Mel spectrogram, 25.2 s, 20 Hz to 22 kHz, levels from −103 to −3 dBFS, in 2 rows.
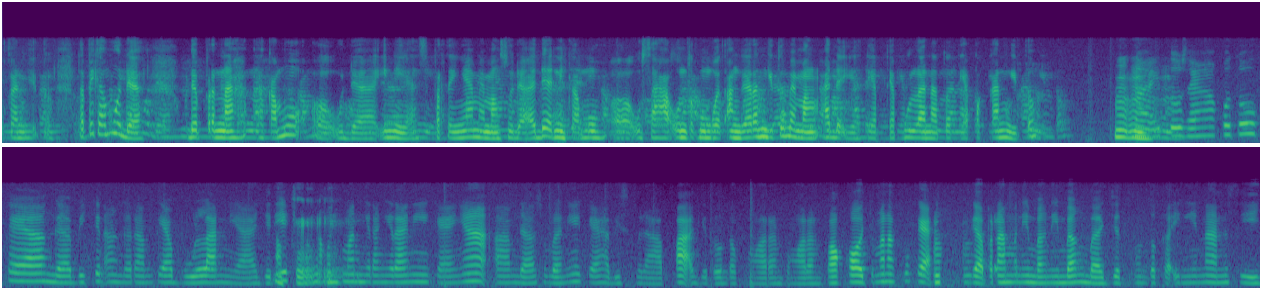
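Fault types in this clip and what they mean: Echo with no canceller: a far-end loudspeaker leaks the speech into a microphone with nothing removing it, so throughout, each phrase returns roughly a third of a second later, about 13 dB quieter. Unlike reverberation, it is a distinct repeat, not a smooth tail.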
